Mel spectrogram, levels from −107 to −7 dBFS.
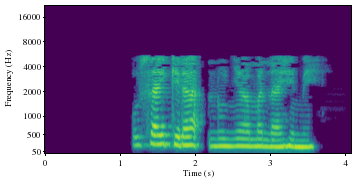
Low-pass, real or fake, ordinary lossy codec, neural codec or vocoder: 5.4 kHz; real; MP3, 24 kbps; none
